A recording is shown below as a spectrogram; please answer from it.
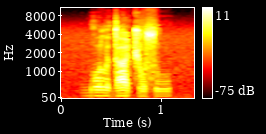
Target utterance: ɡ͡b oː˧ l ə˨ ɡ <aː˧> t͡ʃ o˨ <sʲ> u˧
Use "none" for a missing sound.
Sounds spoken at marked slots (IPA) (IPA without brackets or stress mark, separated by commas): aː˧, s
